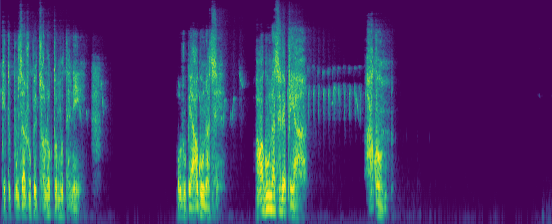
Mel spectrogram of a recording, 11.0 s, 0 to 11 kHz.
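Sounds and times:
man speaking: 0.0 - 2.0, 3.6 - 4.5, 5.1 - 6.2, 7.3 - 7.8.

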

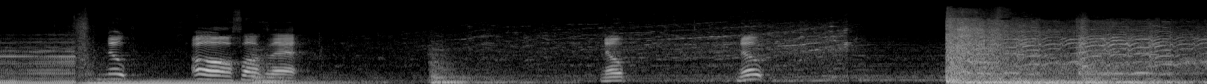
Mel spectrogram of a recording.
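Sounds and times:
tense low background music: 0.0 - 7.4, 9.1 - 12.0
loud jump-scare music sting: 9.4 - 12.0.

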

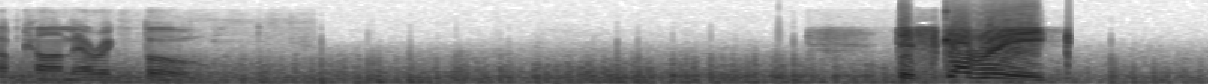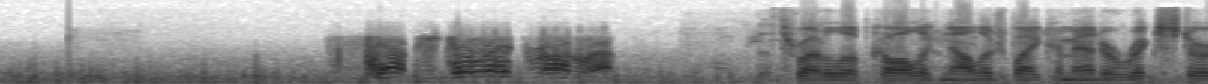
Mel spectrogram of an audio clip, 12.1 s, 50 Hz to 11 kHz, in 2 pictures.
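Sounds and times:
distant rocket engine roar: 0.0 - 12.0.

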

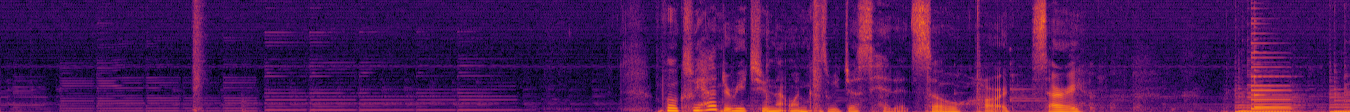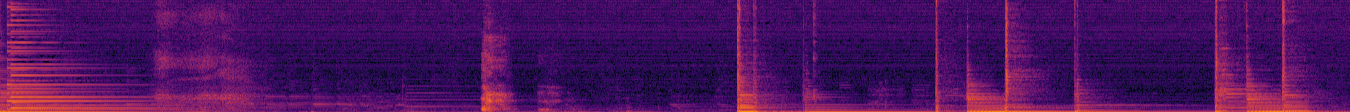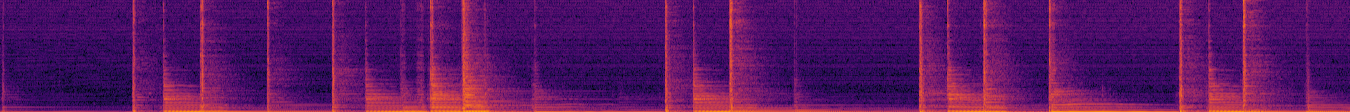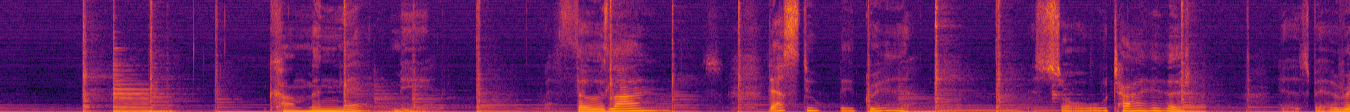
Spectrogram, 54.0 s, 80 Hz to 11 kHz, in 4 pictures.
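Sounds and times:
acoustic guitar chord ringing: 0.0 - 6.0, 6.6 - 19.2, 19.9 - 54.0
quiet guitar single notes: 0.0 - 54.0
rhythmic acoustic guitar strumming: 0.0 - 54.0
electric guitar: 9.2 - 54.0
bass line: 12.2 - 15.4, 20.8 - 54.0.

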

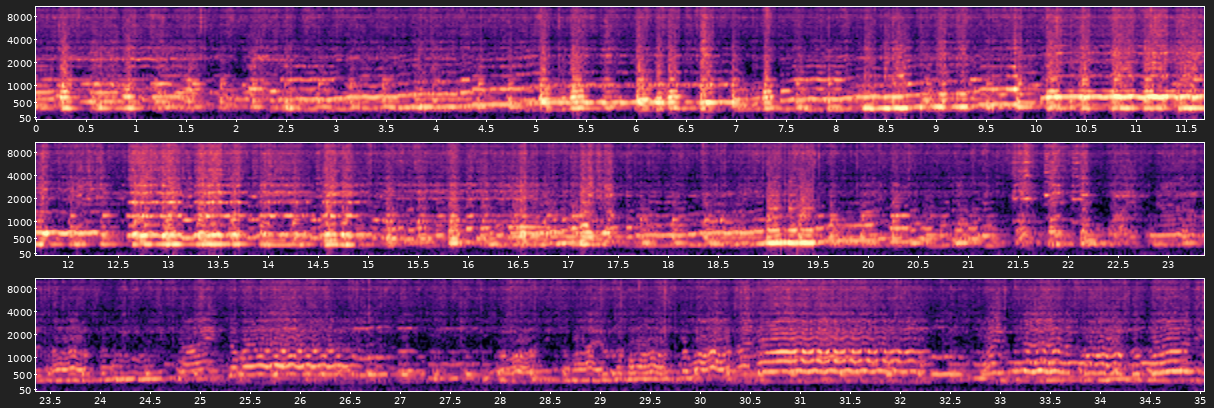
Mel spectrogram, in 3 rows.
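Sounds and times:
old record of dance band: 0.0 - 35.0.

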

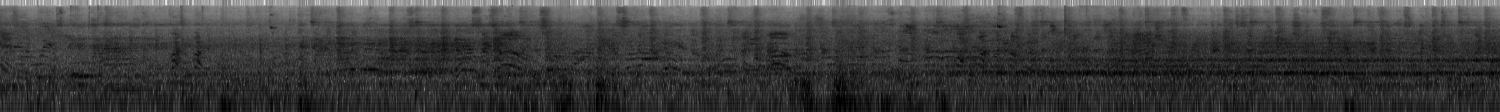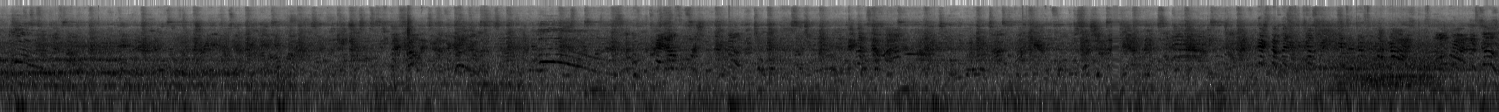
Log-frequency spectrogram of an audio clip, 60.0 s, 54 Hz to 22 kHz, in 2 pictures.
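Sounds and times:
constant hum: 0.0 - 59.9
train car rumbling: 0.0 - 59.9
voices: 0.0 - 59.9.

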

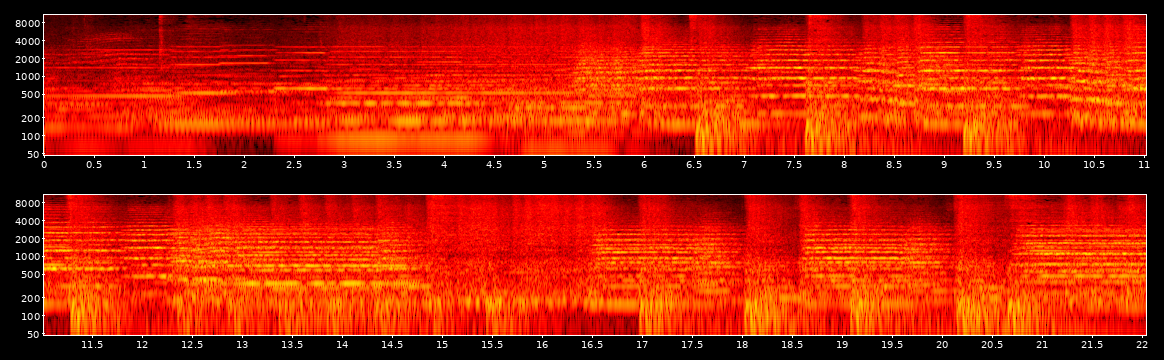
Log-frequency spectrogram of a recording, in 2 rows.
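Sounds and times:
concert band playing: 0.0 - 22.0.

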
